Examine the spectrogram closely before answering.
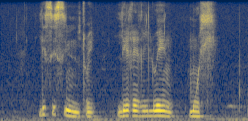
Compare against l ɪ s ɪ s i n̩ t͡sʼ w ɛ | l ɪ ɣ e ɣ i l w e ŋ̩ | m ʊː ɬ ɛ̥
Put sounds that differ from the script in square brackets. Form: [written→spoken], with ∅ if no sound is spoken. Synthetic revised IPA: l ɪ s ɪ s i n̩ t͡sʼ w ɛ | l ɪ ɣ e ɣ i l w e ŋ̩ | m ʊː ɬ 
